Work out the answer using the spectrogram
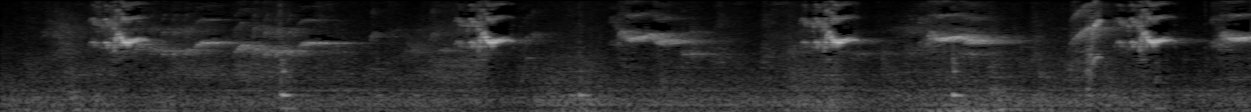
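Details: A red-headed Gouldian finch, paired for breeding minutes earlier with a mate from previous seasons, gives its thin, very high, hissing courtship song in short bursts about every two seconds, with faint clicks between phrases.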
